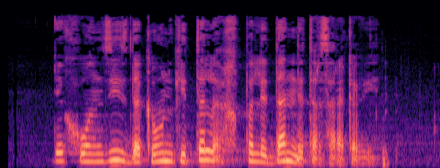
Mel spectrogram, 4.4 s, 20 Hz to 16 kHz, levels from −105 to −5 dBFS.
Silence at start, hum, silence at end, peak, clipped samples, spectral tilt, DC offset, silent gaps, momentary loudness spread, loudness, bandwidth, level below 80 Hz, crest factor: 0.55 s; none; 0.5 s; -10 dBFS; under 0.1%; -6 dB/octave; under 0.1%; none; 11 LU; -28 LUFS; 11.5 kHz; -64 dBFS; 18 dB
